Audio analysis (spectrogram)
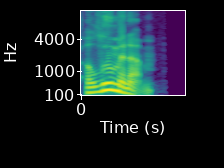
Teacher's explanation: But over in North America, the spelling is shorter and the stress completely shifts to make it aluminum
